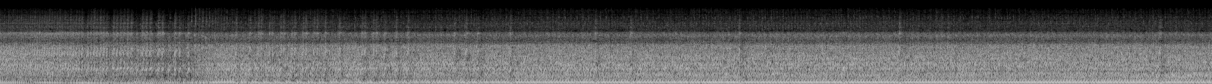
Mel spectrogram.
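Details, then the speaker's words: Riding mower with a paint-can lid welded over its backfire-blown muffler: steady idle with uneven pops and ticks as exhaust leaks past the patch, which pops in and out; much quieter than before. "Making the oil can noise, pop, pop, and watch it pop out. Oh well, it's a lot quieter than what it was."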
